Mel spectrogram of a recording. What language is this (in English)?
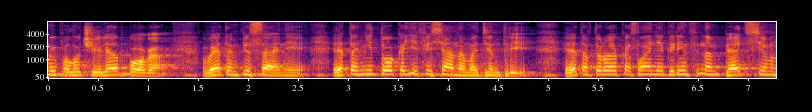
Russian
